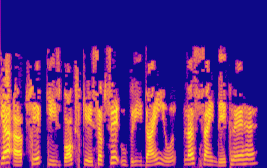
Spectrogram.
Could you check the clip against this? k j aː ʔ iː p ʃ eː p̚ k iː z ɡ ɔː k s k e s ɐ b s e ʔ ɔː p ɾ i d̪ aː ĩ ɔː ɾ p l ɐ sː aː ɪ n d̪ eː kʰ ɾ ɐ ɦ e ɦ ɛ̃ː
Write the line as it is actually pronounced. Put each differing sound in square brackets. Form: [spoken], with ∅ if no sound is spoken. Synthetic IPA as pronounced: k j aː ʔ [aː] p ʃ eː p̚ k iː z [b] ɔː k s k e s ɐ b s e ʔ [uː] p ɾ i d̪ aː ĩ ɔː ɾ p l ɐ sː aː ɪ n d̪ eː kʰ ɾ ɐ ɦ e ɦ ɛ̃ː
